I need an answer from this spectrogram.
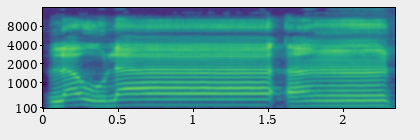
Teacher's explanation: یہاں مد منفصل ہے تو اسے 2 یا پھر 2.5 الف کے برابر کھینچیں گے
